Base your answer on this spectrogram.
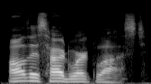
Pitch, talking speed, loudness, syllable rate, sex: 130 Hz, 200 wpm, -17 LUFS, 3.8 syllables/s, male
